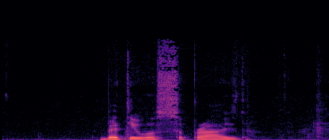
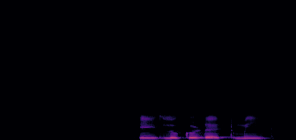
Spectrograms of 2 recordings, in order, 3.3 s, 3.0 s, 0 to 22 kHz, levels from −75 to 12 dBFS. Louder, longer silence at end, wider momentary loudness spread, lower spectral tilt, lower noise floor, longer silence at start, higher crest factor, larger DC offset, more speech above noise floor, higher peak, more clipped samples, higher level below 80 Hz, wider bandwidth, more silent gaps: first, -20 LUFS vs -37 LUFS; second, 0.05 s vs 0.3 s; about the same, 12 LU vs 10 LU; about the same, -6 dB/octave vs -7 dB/octave; second, -49 dBFS vs under -90 dBFS; second, 1 s vs 1.4 s; about the same, 20 dB vs 18 dB; neither; second, 29 dB vs over 54 dB; first, -4 dBFS vs -20 dBFS; neither; first, -48 dBFS vs -80 dBFS; first, 16.5 kHz vs 4.4 kHz; neither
